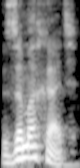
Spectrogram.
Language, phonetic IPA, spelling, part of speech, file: Russian, [zəmɐˈxatʲ], замахать, verb, Ru-замахать.ogg
- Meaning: to begin to wave, to flap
